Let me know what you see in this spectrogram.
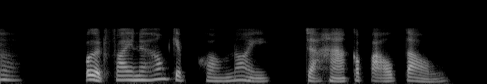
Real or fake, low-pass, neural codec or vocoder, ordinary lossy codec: fake; 5.4 kHz; codec, 16 kHz, about 1 kbps, DyCAST, with the encoder's durations; none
